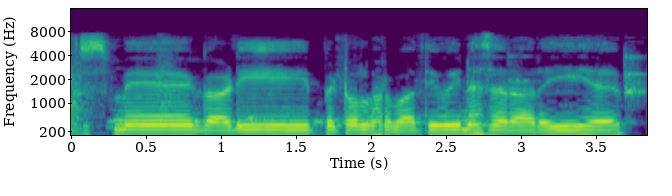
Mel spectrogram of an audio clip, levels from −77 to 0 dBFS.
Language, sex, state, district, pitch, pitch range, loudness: Hindi, male, Madhya Pradesh, Bhopal, 125 Hz, 120-130 Hz, -12 LUFS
